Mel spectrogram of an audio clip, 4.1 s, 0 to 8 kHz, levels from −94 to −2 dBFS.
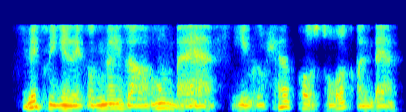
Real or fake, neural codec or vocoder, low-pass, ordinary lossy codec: fake; codec, 16 kHz, 1 kbps, FreqCodec, smaller model; 7.2 kHz; AAC, 16 kbps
